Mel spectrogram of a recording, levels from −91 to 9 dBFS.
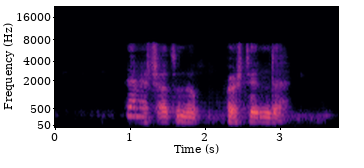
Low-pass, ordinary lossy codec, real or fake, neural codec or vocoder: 7.2 kHz; AAC, 48 kbps; fake; codec, 16 kHz, 1 kbps, X-Codec, WavLM features, trained on Multilingual LibriSpeech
